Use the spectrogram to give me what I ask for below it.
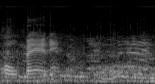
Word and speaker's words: O'Mahony: It says O'Mahony, but he pronounces it O'Mahony.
